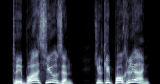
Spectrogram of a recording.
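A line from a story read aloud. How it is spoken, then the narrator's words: Delighted exclamation. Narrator (Ukrainian): захоплено вигукнув Пітер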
